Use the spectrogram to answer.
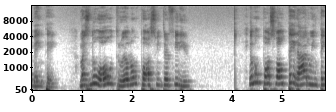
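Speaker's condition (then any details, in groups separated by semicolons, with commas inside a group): No condition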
